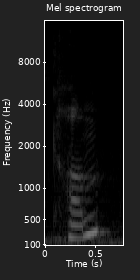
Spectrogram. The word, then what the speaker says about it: Cwm: From here, the climbers will make their way to the Western CWM, which is actually pronounced Cum, which is Welsh for valley, but my inappropriate little 14-year-old brain is like, Cum.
